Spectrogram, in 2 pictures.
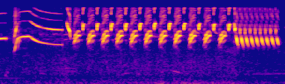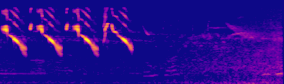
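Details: European goldfinch mule song from a caged bird: fast repeated rising whistles, a buzzy trilled rattle, then several loud downward-slurred notes, ending in quiet room noise.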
